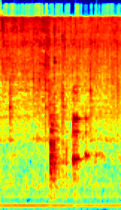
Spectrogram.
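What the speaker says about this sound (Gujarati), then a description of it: "રાઈ ચકડી જાય એના ભેગા ભેગું જીરું હિંગ સાથે આપણે નાખશું મરચાં" Mustard seeds, cumin, hing and chilies sizzle in hot oil in a close, steady crackle with a few brief pops and a scrape of stirring, no talk.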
